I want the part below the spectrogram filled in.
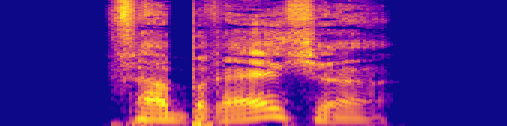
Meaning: first/third-person singular subjunctive II of verbrechen
- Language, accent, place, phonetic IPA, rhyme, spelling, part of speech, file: German, Germany, Berlin, [fɛɐ̯ˈbʁɛːçə], -ɛːçə, verbräche, verb, De-verbräche.ogg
